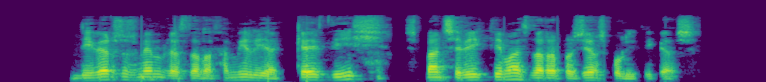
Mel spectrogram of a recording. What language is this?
Catalan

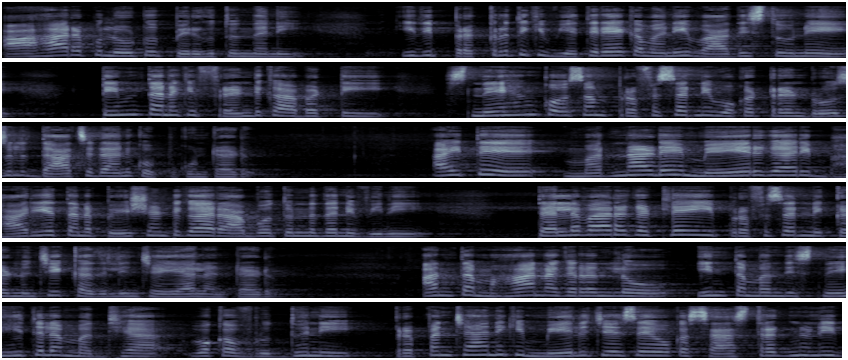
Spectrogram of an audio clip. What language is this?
Telugu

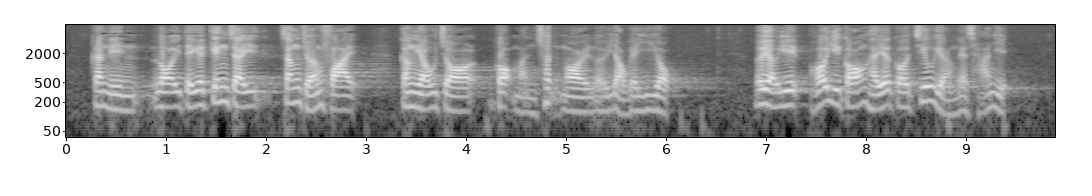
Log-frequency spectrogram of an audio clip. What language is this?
Cantonese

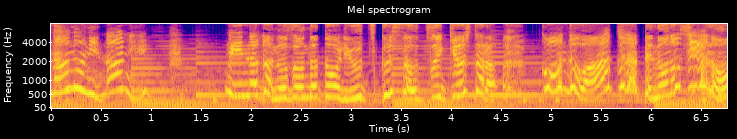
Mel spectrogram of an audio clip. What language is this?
Japanese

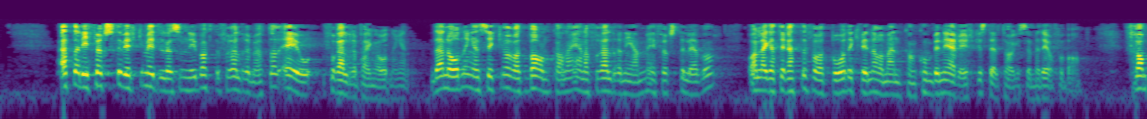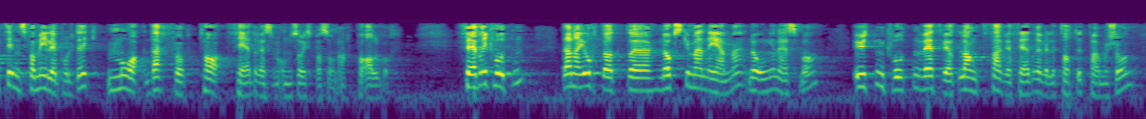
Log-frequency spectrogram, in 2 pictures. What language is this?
Norwegian Bokmål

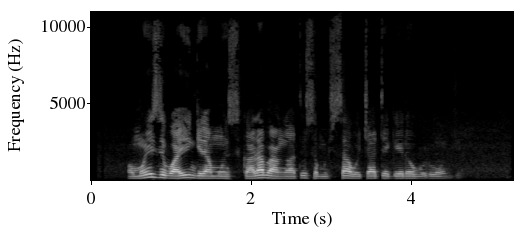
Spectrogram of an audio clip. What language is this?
Ganda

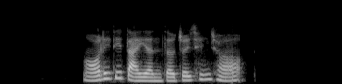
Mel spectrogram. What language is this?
Cantonese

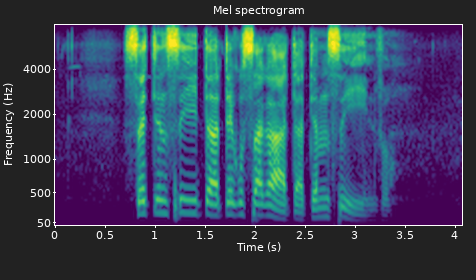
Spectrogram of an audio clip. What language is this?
Swati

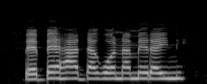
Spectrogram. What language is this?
Kikuyu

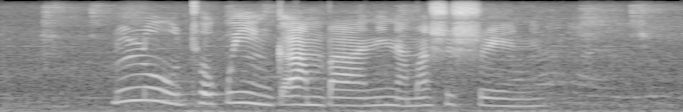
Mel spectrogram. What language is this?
Xhosa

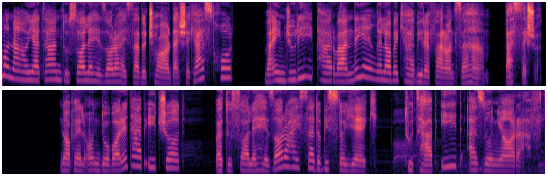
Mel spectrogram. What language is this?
Persian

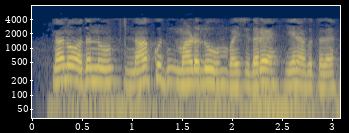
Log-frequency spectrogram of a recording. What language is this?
Kannada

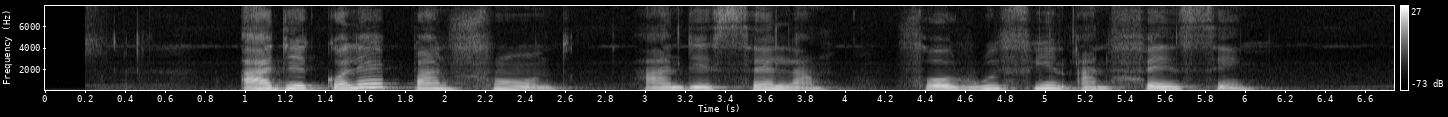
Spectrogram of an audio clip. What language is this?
Nigerian Pidgin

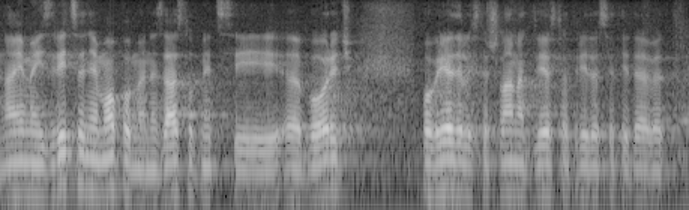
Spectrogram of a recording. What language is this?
Croatian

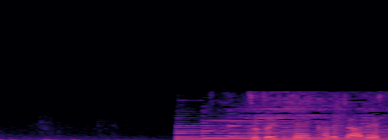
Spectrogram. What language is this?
Japanese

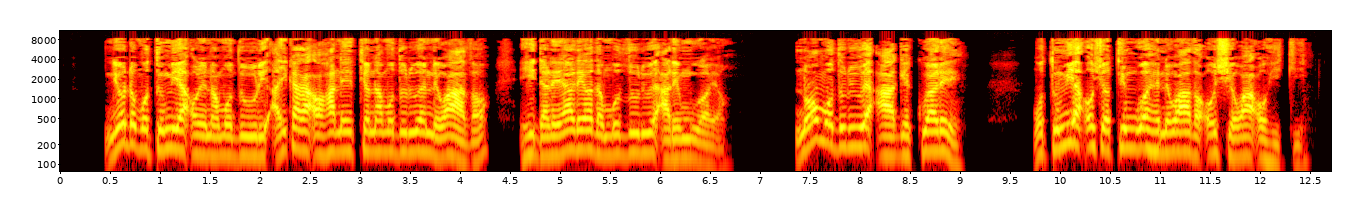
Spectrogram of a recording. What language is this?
Kikuyu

